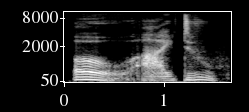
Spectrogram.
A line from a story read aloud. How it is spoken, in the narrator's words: Douglas said with a snarl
